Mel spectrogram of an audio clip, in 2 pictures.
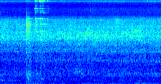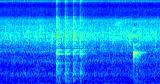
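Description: Ginger garlic paste fries in oil in a pan with a steady hissing, crackling sizzle, and a few brief scraping stirs come near the end. No one speaks.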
